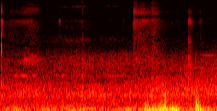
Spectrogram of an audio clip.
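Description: Outdoor background of a car lot: a steady low rumble of traffic. About three seconds in comes a short burst of noise, and a knock follows near the end.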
